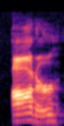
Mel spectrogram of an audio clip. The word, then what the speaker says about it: Otter: Garen, it's right below in the description, but it's called Otter, as in the animal, O-T-T.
